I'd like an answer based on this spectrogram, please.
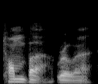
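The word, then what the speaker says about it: Toberua: lesson so an Fijian anytime you see there were the letter B you put an M in front of it so this is pronounced Tomba Rua and the same goes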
